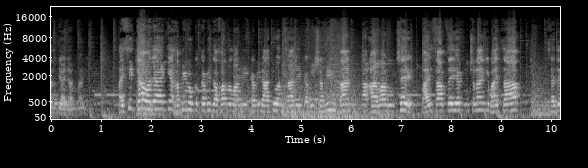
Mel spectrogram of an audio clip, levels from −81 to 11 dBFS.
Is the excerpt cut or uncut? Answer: cut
